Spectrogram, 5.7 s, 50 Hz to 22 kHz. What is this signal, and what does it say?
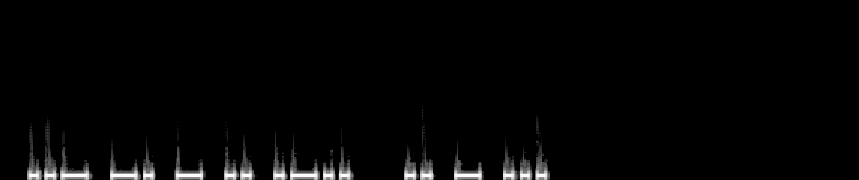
Morse code, heard as a keyed tone, about 22 wpm, 700 Hz. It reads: UNTIL ITS
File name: practice / 22wpm / Sets of 8 Words - 22wpm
